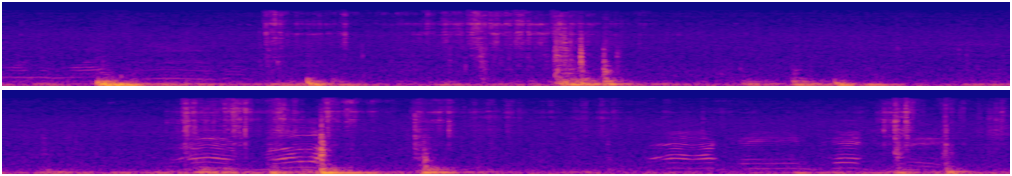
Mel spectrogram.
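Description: Wind buffeting the microphone as a low rumble, with scattered thumps and light rattling as a freshly caught bass and its lure are handled on a fibreglass boat deck.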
